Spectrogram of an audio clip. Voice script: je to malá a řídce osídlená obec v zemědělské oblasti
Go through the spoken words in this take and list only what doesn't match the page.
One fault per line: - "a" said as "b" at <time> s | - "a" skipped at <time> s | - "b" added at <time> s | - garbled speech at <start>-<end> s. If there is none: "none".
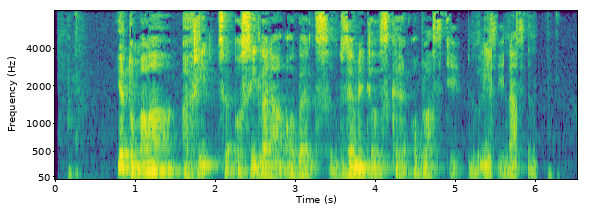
- garbled speech at 5.2-6.0 s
